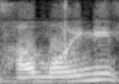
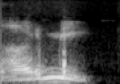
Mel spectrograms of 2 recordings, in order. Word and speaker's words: Hermione: She used to pronounce Hermione from Harry Potter as Hermie.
